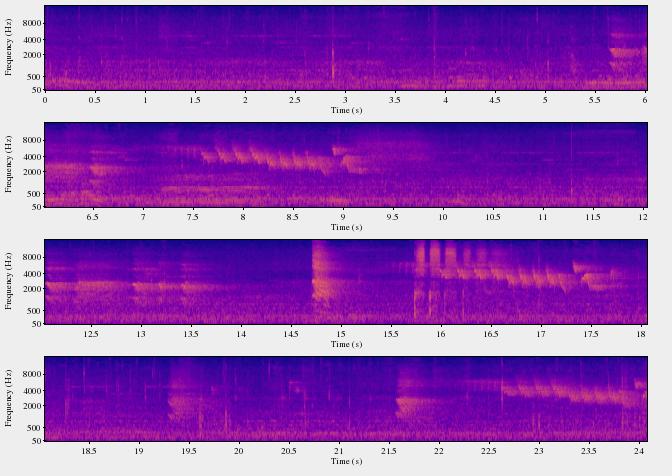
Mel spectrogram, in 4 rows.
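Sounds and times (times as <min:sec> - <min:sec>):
birds chirping: 0:15.4 - 0:20.8.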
